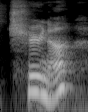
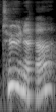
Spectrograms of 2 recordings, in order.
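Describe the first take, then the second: First: It begins with a blended ch-like sound. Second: It begins with a plain t sound. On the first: This is the speaker's own local way of saying it. "we would say is tuna because t-y kind of goes into a smush" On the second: This is the American way of saying it. "what the Americans would say is"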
